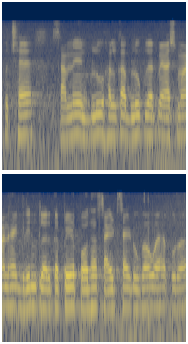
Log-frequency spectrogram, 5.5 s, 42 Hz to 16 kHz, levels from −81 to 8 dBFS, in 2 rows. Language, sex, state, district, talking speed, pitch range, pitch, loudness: Hindi, male, Jharkhand, Palamu, 225 wpm, 140-150 Hz, 145 Hz, -15 LUFS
